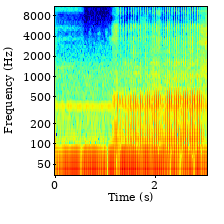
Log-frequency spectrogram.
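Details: Loud, continuous rattling snore from a flat-faced, brachycephalic dog that snores moderately when simply asleep but extremely loudly when annoyed or being woken, sometimes with eyes open; brief voices at the start as the owner tries to wake it.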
